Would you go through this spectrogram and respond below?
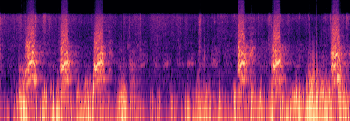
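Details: Pig dog baying up a goat during a hunt, catch and release. Loud harmonic barks come in bursts, about six sharp yelps roughly every half second with a short gap, over rustling movement and wind noise.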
